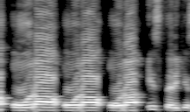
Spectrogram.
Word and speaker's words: Aura: एक्चुअल में ये word आप गलत बोलते हैं, इसका उच्चारण है ओरे, ओरा नहीं बनता है बेटा, क्या बनेगा, और है। ये आ की बजाय लास्ट में ए का साउंड देगा, इस तरीके से ओ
